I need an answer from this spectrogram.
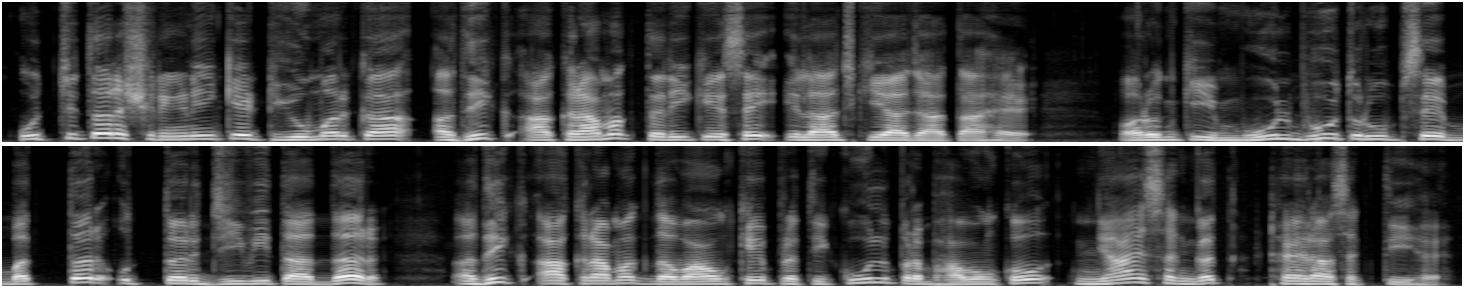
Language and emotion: Hindi, neutral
